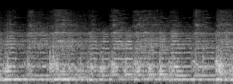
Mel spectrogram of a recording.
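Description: Kerala temple percussion ensemble playing: many drums beaten in a dense, continuous rhythm while curved brass kombu horns hold a long, steady note over them.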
